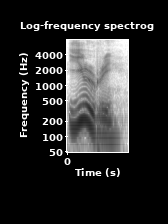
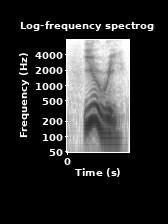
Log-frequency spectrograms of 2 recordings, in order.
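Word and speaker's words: jewelry: Muchachos, vieron que ya dije Ilri, Ilri. Ya eh, puedo pronunciar decentemente sin que me dé un derrame cerebral, joyería en inglés.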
